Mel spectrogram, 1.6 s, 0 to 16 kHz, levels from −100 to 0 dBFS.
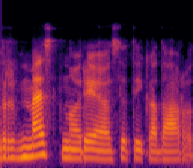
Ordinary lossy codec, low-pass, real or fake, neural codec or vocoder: Opus, 24 kbps; 7.2 kHz; real; none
